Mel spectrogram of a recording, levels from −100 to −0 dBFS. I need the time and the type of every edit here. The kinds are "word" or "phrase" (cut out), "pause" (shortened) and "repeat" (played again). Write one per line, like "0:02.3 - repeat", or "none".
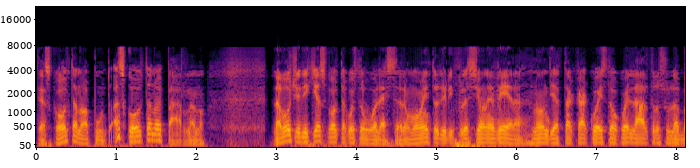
0:02.9 - pause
